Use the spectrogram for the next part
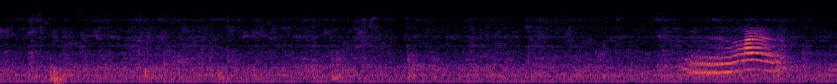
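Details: In a quiet Kansas home cattery, a Ragdoll kitten lets out a single bright, arching meow near the end, after several seconds of soft room sounds and faint taps.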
